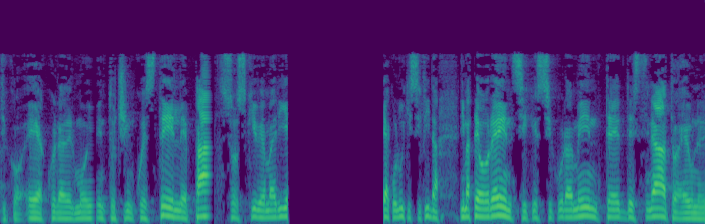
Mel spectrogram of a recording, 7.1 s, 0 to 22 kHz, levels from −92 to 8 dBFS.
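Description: It's a speech clip carried over a call link, and you can hear that path in the coding: the top end stops around 8 kHz, which fits an Opus wideband setting at a moderate bitrate. The first fault is a burst of packet loss at 0.91 to 0.99 s. The receiver concealed about 60 ms by continuing the last bit of sound and fading it out, then jumped ahead past the missing 60 ms. A second, longer burst of packet loss hits at 2.05 to 2.17 s. This time about 100 ms is papered over, with a brief 10 ms dropout to silence, and another 100 ms chunk of the speech simply isn't there when it picks up again. Then at 2.88 s the audio cuts out dead mid-flow and stays silent until 3.85 s, just under a second. That's a playback stall, likely the player running dry or its thread getting blocked. Right after it, from 3.85 to 4.81 s, you get time-compressed catch-up: the speech rushes along at roughly double speed while keeping its normal pitch. 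The player does this by cutting out small pieces and cross-fading them as it burns through its backlog.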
